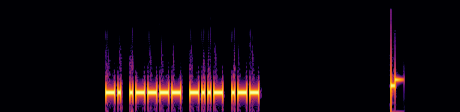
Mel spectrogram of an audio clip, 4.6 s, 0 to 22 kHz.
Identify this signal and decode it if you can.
Morse code, heard as a keyed tone, about 41 wpm, 700 Hz. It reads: N1XW
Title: USA Call Signs - 4 Characters - 4x Character Spacing - 40wpm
